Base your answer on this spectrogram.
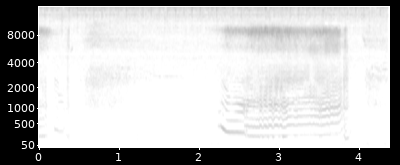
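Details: A pet American Shorthair cat snoring very loudly at home. One long, droning, nasal snore with a buzzing, harmonic-rich tone follows a brief softer breath, over a steady background hiss.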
